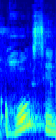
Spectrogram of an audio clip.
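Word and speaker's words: ρ: sorte de paix en physique l'instant elle se prononce rossé la lettre grecque qui se prononceront donc gros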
